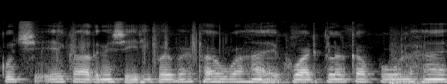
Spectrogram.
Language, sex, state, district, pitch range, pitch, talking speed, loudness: Hindi, male, Chandigarh, Chandigarh, 115-120 Hz, 115 Hz, 185 wpm, -16 LUFS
